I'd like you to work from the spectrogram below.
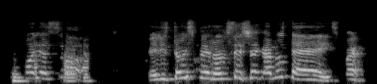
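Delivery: high, loud taunting shout. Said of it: "o Ícaro gritando lá".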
